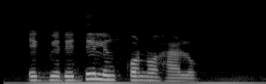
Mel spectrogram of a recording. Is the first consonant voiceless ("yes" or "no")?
no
